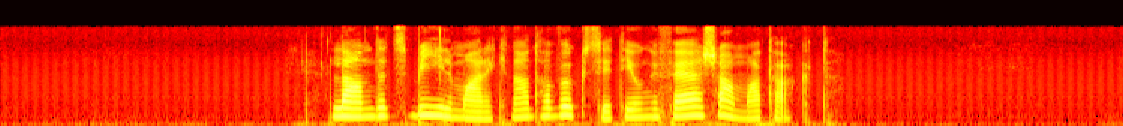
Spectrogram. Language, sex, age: Swedish, female, 38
